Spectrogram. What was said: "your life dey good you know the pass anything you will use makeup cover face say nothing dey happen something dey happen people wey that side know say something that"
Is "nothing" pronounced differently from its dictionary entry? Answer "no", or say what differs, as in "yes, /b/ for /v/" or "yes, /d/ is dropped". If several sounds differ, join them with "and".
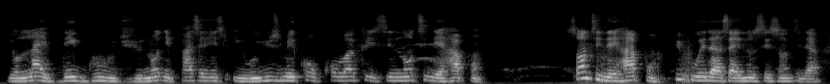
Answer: yes, /t/ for /θ/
